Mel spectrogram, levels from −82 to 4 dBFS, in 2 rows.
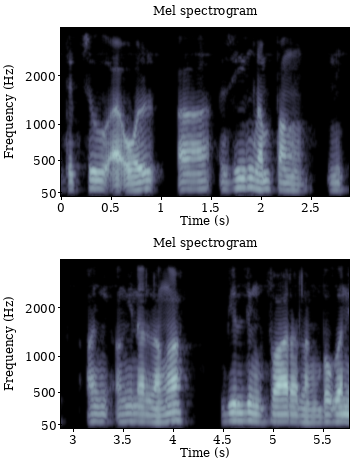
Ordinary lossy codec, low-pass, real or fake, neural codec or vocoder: none; 3.6 kHz; real; none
